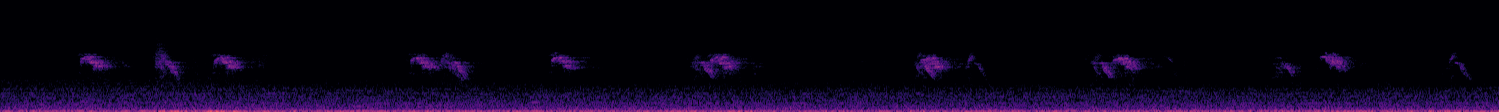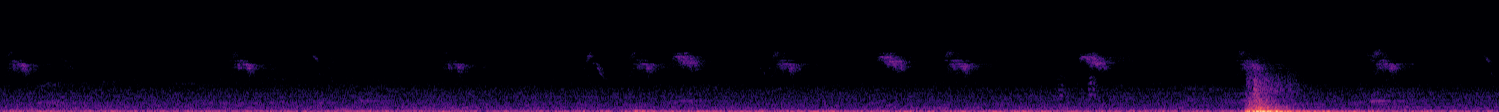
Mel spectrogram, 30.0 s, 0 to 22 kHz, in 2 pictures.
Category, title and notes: Sound effects > Experimental
Sparrows played at 75% speed sound very similar to parakeets. (some noise reduction was applied, but no other effects changing speed to 75%)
